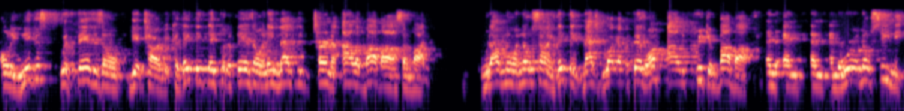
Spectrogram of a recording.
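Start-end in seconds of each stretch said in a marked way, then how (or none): none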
